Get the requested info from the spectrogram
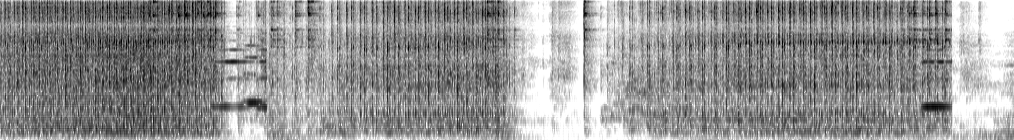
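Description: Domestic sewing machine stitching a straight seam through cotton fabric, running fast and steady. It stops briefly about six and a half seconds in, then starts stitching again.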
